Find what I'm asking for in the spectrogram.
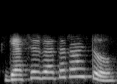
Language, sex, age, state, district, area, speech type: Bengali, female, 30-45, West Bengal, South 24 Parganas, rural, conversation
